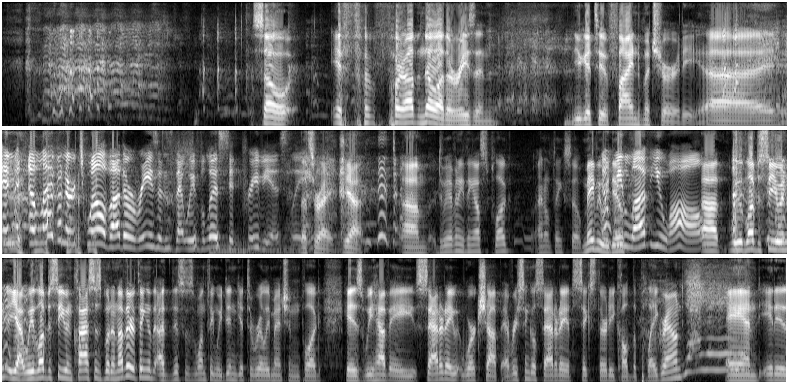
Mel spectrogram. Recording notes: This episode of Renoites was recorded in front of a live audience at Black Rabbit Mead Company in Reno, Nevada. In front of a live audience at Black Rabbit Mead in the brewery district of Reno. The live audience got to enjoy several more improv games after the taping.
